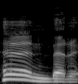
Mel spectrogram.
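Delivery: sophisticated, posh aristocratic English accent.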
